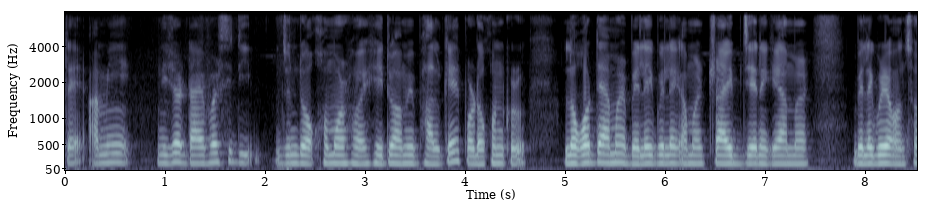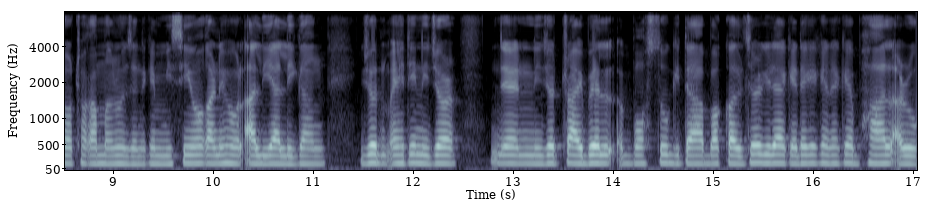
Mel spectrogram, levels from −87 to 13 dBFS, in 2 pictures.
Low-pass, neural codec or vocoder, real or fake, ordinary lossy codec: 7.2 kHz; none; real; none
